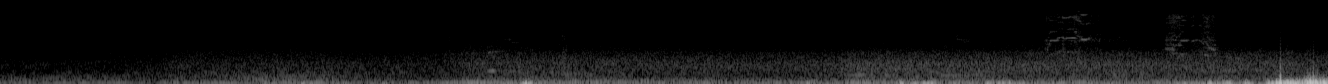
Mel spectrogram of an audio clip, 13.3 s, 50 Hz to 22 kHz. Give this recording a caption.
session 3 LBFR Mardoché & Melvin [2]
Here are the recordings after a hunting sounds made in all the school. Trying to find the source of the sound, the place where it was recorded...
france, labinquenais, rennes, sonicsnaps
